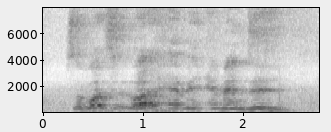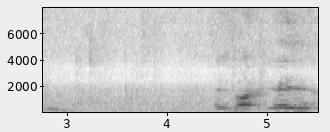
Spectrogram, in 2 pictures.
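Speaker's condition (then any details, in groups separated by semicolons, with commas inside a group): Motor neuron disease; terminal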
